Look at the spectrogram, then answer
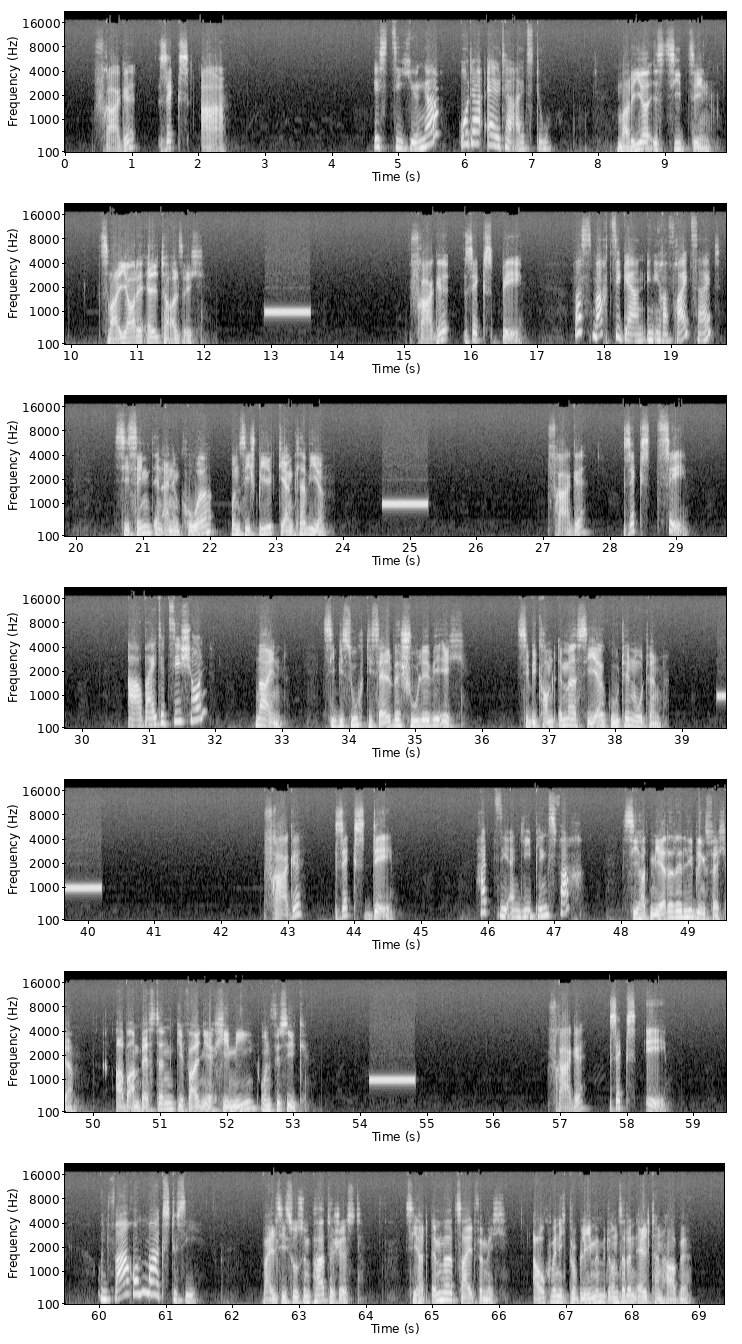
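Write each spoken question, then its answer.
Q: Ist sie jünger oder älter als du?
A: älter (17, zwei Jahre älter)

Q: Was macht sie gern in ihrer Freizeit?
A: Sie singt im Chor und spielt Klavier

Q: Arbeitet sie schon?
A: Nein, sie geht noch zur Schule

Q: Hat sie ein Lieblingsfach?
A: Chemie und Physik

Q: Und warum magst du sie?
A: Weil sie sympathisch ist und immer Zeit für ihn hat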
